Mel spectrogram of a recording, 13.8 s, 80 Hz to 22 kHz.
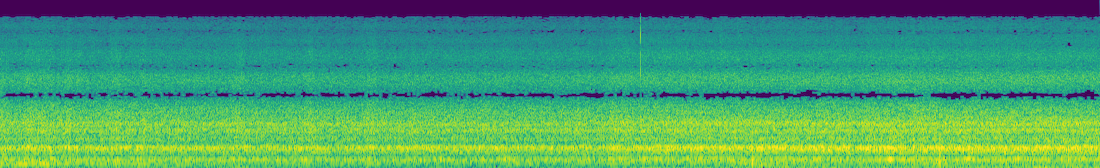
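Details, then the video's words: Honey bee swarm at a home in NE Portland, 2018, on the move from old hive to new: a constant, wavering mass of buzzing that swells slightly toward the end. "Honey Bee Swarm in NE Portland 2018"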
